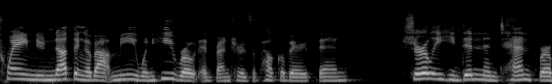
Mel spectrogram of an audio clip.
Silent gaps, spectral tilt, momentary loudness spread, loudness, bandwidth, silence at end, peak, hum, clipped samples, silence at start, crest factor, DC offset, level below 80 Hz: none; -5.5 dB/octave; 11 LU; -29 LUFS; 11.5 kHz; 0 s; -12 dBFS; none; under 0.1%; 0 s; 16 dB; under 0.1%; -76 dBFS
